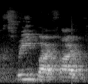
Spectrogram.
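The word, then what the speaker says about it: 3x5: This is pronounced 3 by 5 cluster. The one on the left is the number of masters. The one on the right is the number of workers.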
